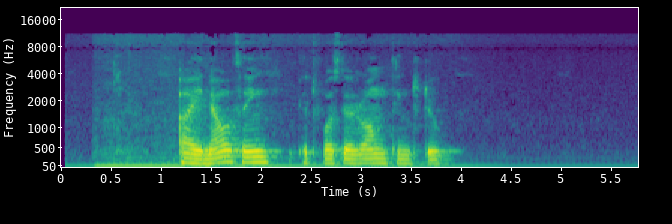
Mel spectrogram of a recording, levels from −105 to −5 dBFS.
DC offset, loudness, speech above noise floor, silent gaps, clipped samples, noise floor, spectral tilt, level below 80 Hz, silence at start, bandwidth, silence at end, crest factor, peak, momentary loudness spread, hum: under 0.1%; -16 LUFS; 41 dB; none; under 0.1%; -56 dBFS; -8.5 dB/octave; -38 dBFS; 0.35 s; 11.5 kHz; 1.85 s; 16 dB; -2 dBFS; 22 LU; 50 Hz at -40 dBFS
